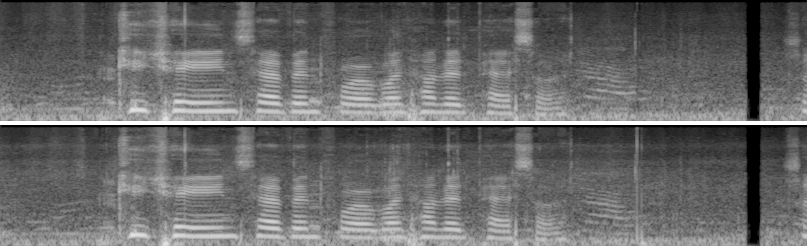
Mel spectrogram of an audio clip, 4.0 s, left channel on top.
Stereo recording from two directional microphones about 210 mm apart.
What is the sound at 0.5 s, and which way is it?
A woman's voice, centre (ahead or behind).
